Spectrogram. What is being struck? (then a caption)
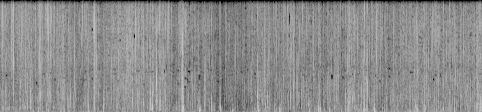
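Plastic cling wrap over foam microphone windscreen. Fingertips and short nails of both hands scratch clear plastic cling wrap stretched over the dome of a black foam microphone windscreen. The result is a dense, steady crackle of dull, low-heavy crinkles with brief sharper pops scattered throughout, and each pop dies away almost instantly.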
